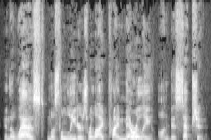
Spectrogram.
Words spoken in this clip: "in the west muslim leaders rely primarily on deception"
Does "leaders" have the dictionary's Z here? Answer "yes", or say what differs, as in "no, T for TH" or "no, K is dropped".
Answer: yes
